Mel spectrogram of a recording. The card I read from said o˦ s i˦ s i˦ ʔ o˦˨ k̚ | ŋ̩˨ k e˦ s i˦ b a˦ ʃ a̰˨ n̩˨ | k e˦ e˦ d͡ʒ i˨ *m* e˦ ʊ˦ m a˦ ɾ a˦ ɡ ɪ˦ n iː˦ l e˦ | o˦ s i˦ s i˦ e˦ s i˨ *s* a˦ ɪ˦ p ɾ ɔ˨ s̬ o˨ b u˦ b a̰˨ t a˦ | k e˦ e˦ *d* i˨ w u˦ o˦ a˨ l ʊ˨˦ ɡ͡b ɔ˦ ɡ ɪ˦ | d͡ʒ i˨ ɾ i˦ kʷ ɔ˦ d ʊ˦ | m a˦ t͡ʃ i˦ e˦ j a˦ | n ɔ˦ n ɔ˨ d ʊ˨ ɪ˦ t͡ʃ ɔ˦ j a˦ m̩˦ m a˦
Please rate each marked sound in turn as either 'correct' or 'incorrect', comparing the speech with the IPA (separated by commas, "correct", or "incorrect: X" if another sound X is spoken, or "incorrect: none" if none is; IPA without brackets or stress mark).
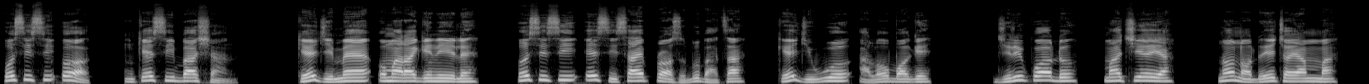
correct, correct, incorrect: d͡ʒ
